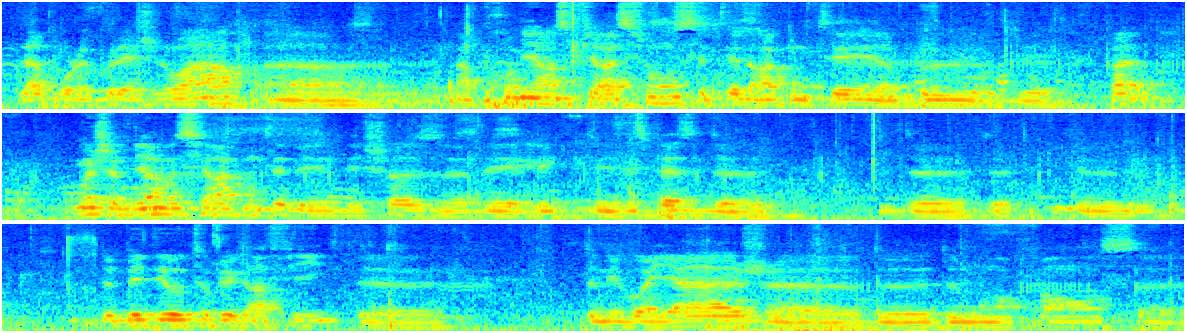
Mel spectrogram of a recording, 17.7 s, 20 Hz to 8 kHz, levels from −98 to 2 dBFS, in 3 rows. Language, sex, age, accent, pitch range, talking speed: French, male, 30-49, French, 95-110 Hz, 135 wpm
